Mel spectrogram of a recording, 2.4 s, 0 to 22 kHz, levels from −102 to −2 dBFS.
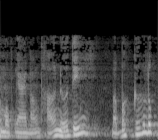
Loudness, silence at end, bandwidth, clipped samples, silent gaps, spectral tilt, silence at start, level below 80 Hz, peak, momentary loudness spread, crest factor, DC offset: -31 LUFS; 0 s; 8 kHz; under 0.1%; none; -7 dB/octave; 0 s; -70 dBFS; -14 dBFS; 9 LU; 16 dB; under 0.1%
